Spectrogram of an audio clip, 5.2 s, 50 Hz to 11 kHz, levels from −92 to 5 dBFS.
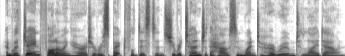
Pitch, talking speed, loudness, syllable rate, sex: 200 Hz, 255 wpm, -19 LUFS, 6.2 syllables/s, female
